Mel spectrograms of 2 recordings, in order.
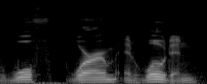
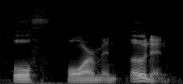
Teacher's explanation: Old Norse, as a rule, typically loses the W from their Germanic counterparts.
